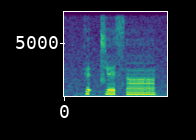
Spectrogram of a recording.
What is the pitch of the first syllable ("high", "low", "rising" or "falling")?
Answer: high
